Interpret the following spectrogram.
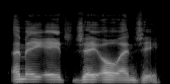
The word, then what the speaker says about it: Mahjong: is that how you pronounce it that's how it's spelled m-a-h-j-o-n-g Mahjong and at the end if you ever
